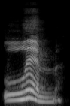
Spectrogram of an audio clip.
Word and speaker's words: limb: The B is also silent. So, we would pronounce this word limb.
